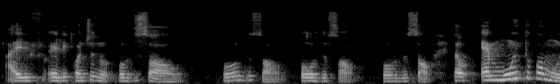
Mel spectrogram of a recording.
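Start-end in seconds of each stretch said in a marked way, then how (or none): 1.1-4.3 low, soft echo of the phrase; imitated echolalia. Child repeating the end of someone's sentence, imitated echolalia. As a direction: echo it mechanically, lower, with the same falling tune. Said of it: "ou então repetir o final da palavra".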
